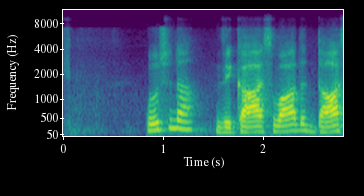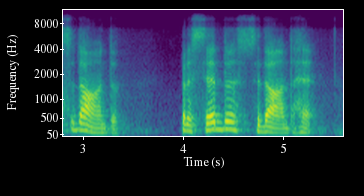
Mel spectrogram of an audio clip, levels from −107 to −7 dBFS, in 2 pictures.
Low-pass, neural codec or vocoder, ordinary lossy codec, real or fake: 7.2 kHz; codec, 16 kHz, 0.3 kbps, FocalCodec; Opus, 32 kbps; fake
